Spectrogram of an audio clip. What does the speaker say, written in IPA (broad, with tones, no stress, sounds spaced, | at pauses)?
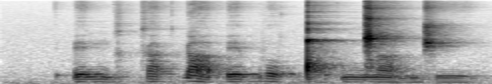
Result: ʔ e˧ ŋ ɡ ʏ˩˧ k a˨˥ k ɠ a˧˩˧ ʔ e˨˥ b o˧˩˧ ɡ͡ǃ o˩˧ ʔ ŋ͡ǁ a˧˩˧ n d͡ʒ i˨˩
